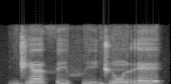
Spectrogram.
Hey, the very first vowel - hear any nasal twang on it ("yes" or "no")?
yes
